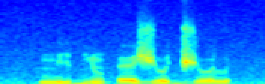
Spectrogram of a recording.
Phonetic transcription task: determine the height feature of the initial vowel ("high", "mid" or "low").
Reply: high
